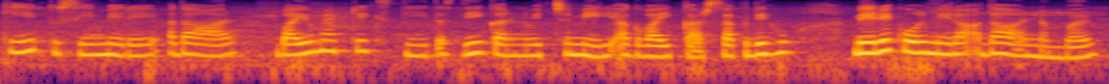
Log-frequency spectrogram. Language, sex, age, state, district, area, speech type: Punjabi, female, 30-45, Punjab, Barnala, rural, read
